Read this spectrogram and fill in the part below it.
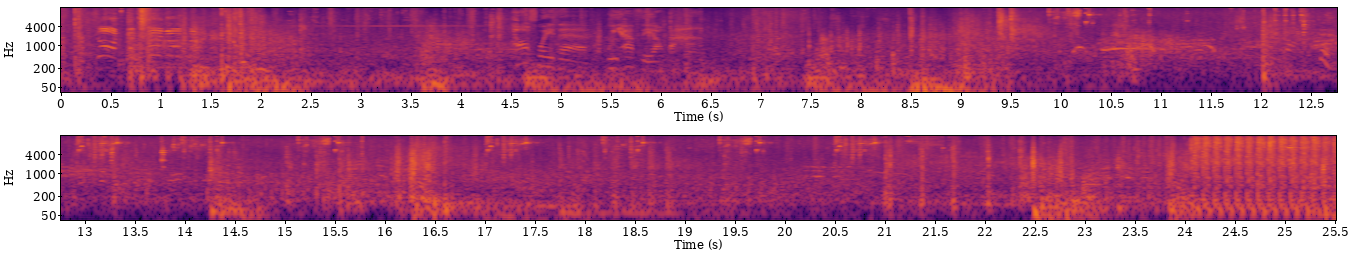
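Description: Explosions boom and rumble all around.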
